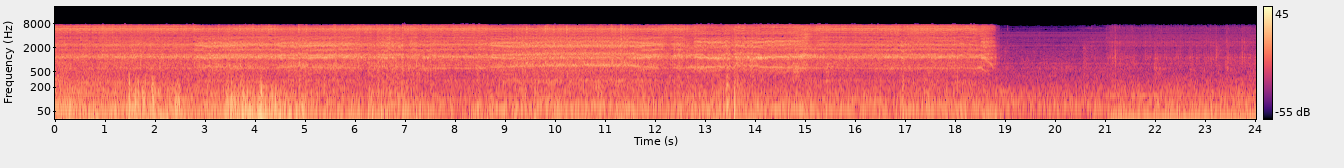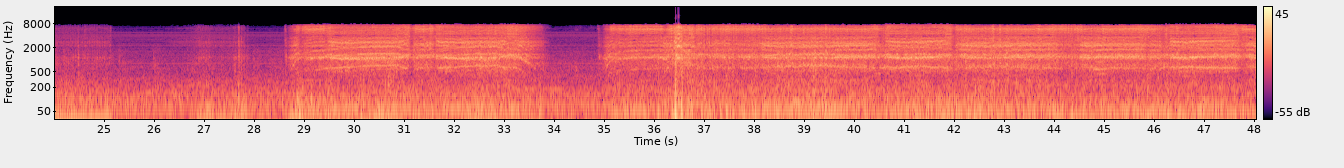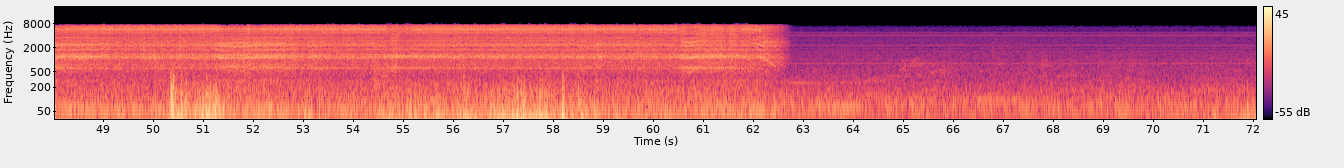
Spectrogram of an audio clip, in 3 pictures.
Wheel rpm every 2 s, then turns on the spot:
160, 160, 160, 160, 160, 160, 160, 160, 160, 50, 10, 20, 10, 10, 90, 160, 110, 70, 180, 160, 160, 160, 160, 160, 160, 160, 160, 160, 160, 160, 160, 20, 0, 0, 0, 0.
18-26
